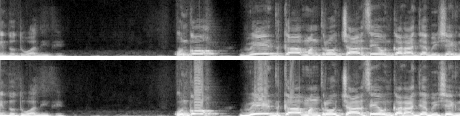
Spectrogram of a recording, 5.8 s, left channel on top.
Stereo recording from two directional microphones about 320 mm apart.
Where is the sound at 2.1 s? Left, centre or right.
Right.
